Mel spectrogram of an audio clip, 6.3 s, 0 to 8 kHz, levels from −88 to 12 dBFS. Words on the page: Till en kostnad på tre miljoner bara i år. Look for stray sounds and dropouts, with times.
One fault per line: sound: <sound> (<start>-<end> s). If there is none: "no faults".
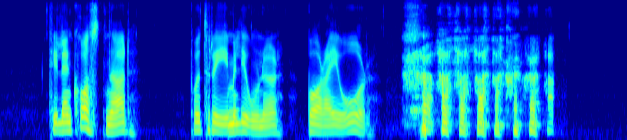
sound: laugh (4.0-5.6 s)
